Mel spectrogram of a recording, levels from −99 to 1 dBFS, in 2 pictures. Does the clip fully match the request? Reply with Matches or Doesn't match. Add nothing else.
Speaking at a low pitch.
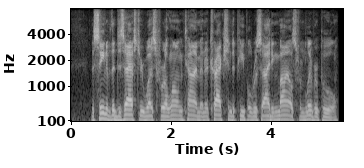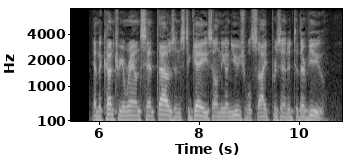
Matches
